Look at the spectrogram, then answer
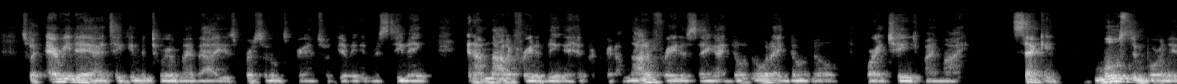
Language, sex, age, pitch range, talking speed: English, male, 40-59, 85-135 Hz, 220 wpm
